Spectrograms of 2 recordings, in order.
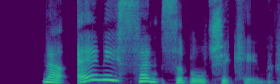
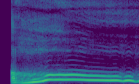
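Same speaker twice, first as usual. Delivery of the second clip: giggling duck; 12 semitones higher, 4 dB louder than usual. Acted. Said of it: "said Ducky Lucky".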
